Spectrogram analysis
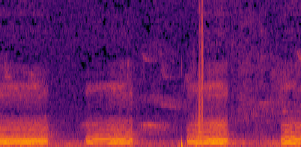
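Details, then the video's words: Puppy sick with pneumonia and distemper, with nasal discharge, making a loud breathing noise: wheezy, whining tones of about half a second, separated by quiet gaps. One sharp click is heard. "Puppy has pneumonia and distemper. Loud breathing noise and nasal discharge."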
